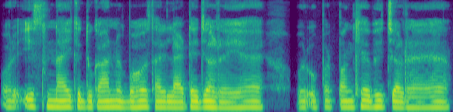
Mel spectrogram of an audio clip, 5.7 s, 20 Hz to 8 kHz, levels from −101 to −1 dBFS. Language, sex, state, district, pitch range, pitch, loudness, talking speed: Hindi, male, Jharkhand, Palamu, 110-120 Hz, 115 Hz, -17 LUFS, 200 wpm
